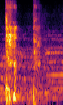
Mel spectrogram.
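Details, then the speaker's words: Two short, dry cough bursts about half a second apart from a sick adult who stayed home ill, with a faint steady background hum. "obviously coughing and i felt really sick so i was like staying home"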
